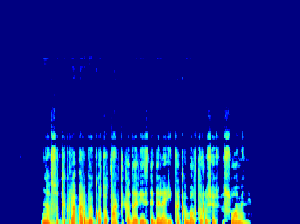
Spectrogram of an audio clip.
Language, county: Lithuanian, Šiauliai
